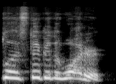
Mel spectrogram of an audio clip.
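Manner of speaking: put-on furious screaming. Retelling a man screaming at his sister, imitating a furious scream. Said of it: "he's furious and screaming at his sister".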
